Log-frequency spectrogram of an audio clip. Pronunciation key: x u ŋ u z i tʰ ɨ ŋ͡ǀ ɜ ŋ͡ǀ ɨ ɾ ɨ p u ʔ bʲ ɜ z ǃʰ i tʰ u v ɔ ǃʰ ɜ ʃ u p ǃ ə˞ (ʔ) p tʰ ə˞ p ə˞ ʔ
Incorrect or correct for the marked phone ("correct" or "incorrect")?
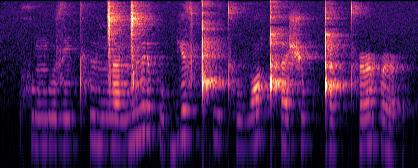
incorrect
